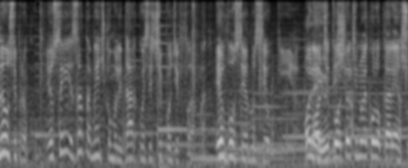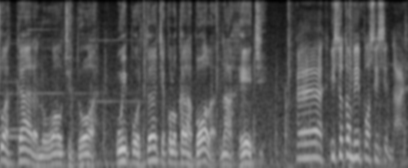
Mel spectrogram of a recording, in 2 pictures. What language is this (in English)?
Portuguese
